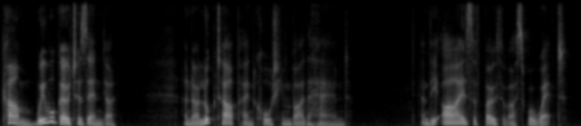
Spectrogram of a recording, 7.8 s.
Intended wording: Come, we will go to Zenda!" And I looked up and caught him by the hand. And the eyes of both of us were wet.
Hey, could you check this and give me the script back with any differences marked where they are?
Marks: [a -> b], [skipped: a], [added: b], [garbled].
Come, we will go to Zenda!" And I looked up and caught him by the hand. And the eyes of both of us were wet.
